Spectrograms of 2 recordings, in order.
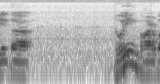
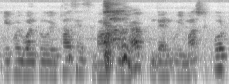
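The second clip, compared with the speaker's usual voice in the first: ordinary talk, nothing marked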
